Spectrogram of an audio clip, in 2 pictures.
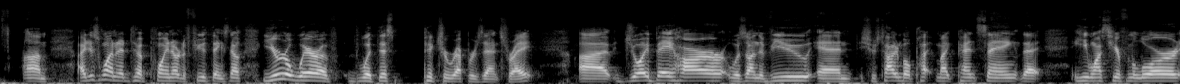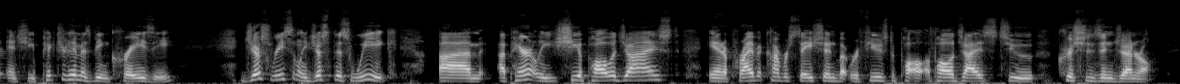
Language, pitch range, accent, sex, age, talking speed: English, 150-190 Hz, American, male, 30-49, 185 wpm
